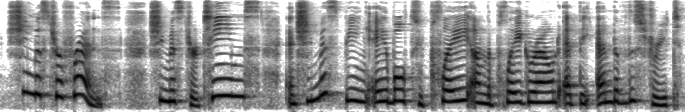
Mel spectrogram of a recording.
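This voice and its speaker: A woman reading a children's picture book aloud in an animated storytelling manner. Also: high-pitched, unhurried. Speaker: children's story reader, channel host.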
